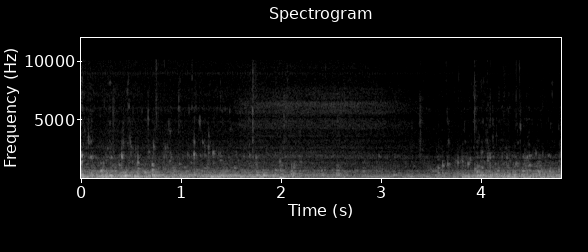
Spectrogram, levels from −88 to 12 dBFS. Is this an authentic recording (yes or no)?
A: yes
